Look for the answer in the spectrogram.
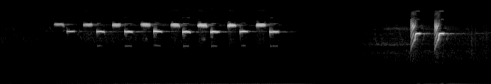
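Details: Nest-box webcam, 14 April, morning: a great tit near the nest delivers a long, even series of about nine high paired notes, followed by two sharp descending notes.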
